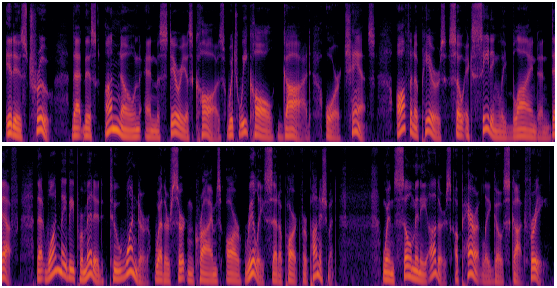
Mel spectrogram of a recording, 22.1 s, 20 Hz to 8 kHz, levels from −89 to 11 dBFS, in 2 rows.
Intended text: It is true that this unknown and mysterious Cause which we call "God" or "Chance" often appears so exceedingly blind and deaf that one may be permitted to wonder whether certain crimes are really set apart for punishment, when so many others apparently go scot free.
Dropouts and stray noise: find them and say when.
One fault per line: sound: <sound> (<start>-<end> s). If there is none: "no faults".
no faults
